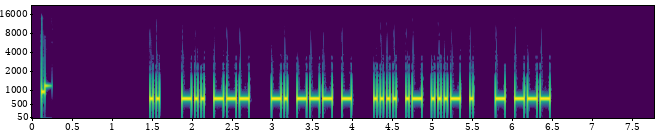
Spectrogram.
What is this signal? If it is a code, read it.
Morse code, heard as a keyed tone, about 30 wpm, 700 Hz. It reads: I DO NOT HAVE TO
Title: Sets of 5 Words 30wpm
